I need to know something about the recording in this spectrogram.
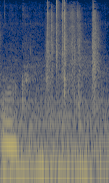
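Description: Baking paper crinkles briefly as something is set down on it.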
